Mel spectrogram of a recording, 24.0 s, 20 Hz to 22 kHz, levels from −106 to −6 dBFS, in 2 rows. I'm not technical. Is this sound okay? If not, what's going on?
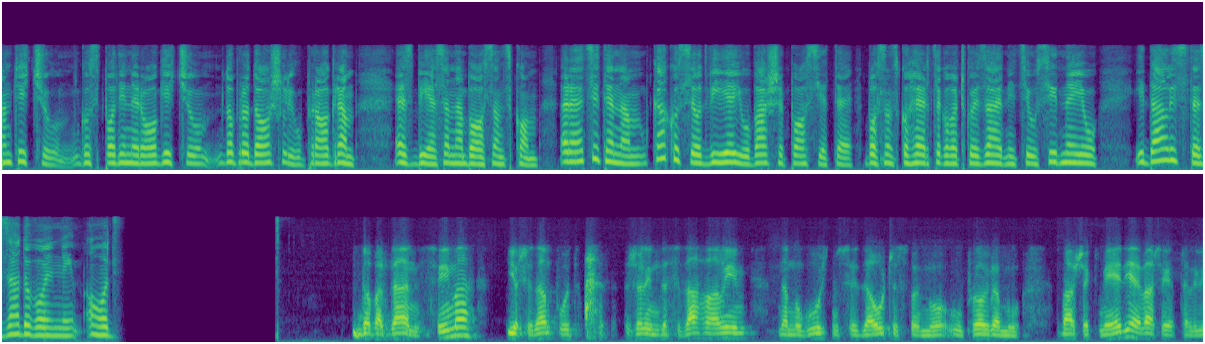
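No. There are two problems, one right after the other.

From 13.14 to 14.78 seconds there is a long network dropout, most likely. The sound fades into a short buzz or hiss, then goes quiet for about a second and a half. When it returns, roughly one second of the original audio is simply gone. It never gets played.

From 14.86 to 19.04 seconds you can hear a jitter buffer speed-up. After the gap, the receiver had too much audio waiting. To catch up, it quietly snipped out many tiny pieces. That made the sound run about 14% faster while keeping the same pitch, so it feels hurried. In total, around seven tenths of a second was trimmed away before playback settled back to normal speed.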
